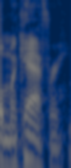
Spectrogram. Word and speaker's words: McCaffrey: You don't think Shanahan spent the whole offseason drawing up McCarthy plays Mc, or uh, McCart? How do you say his name? The running back. – Oh, McCaffrey.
